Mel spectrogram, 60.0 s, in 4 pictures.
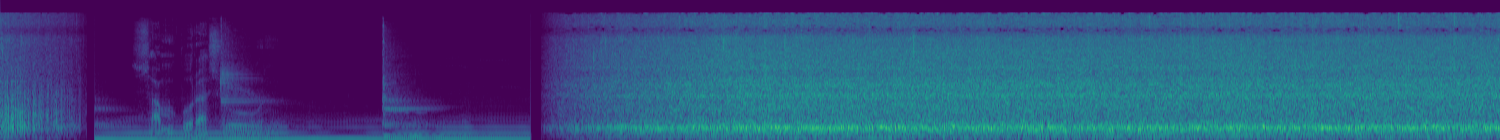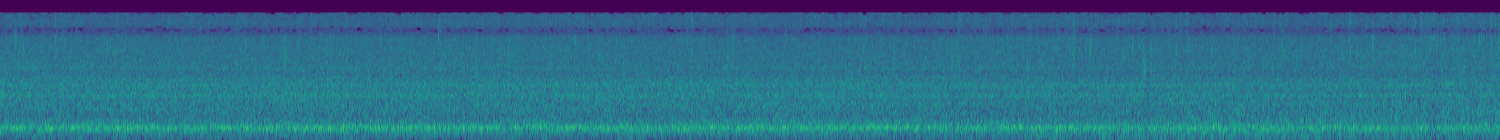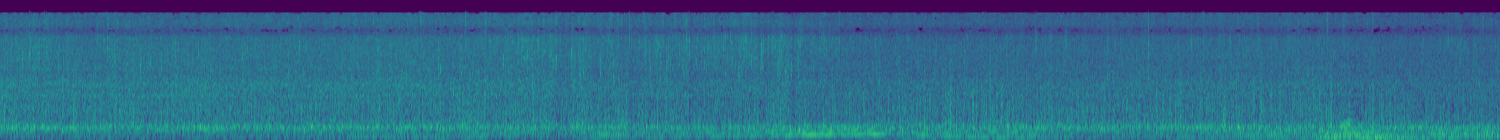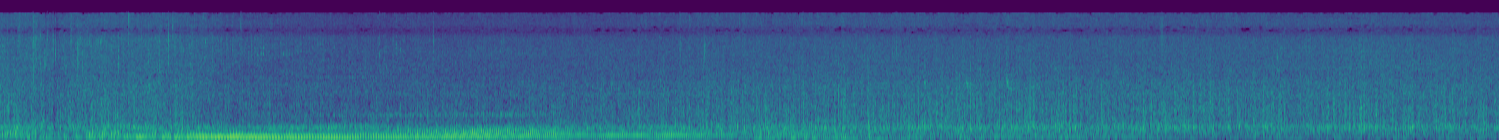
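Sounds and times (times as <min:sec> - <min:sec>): heavy rain on roofs and road: 0:00.0 - 0:00.9, 0:05.4 - 0:59.9.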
